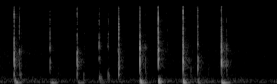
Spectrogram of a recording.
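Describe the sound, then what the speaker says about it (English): Quick bursts of typing on a computer keyboard, about a dozen crisp, close keystrokes in an uneven rhythm, with no voice over them. "I can type in my name"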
